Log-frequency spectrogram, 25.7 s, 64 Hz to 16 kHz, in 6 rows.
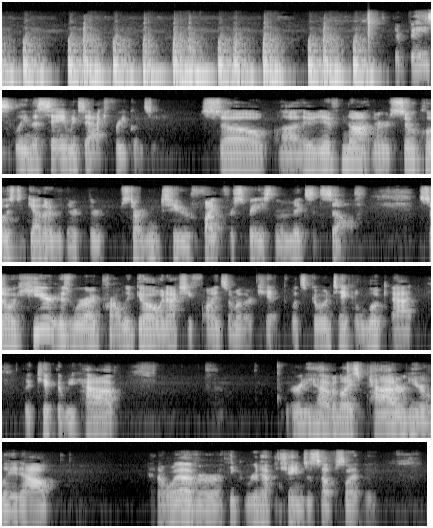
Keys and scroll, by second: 3.4 space, 15.4 super+=, 19.5 super+], 20.0 super+], 23.9 Left, 25.5 Return.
